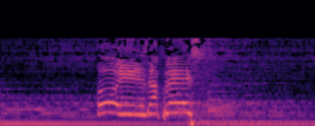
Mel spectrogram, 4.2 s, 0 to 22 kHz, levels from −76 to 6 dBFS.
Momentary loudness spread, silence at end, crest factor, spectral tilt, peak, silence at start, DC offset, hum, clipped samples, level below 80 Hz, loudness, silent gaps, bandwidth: 19 LU; 0 s; 18 dB; -3 dB/octave; -6 dBFS; 0 s; under 0.1%; none; under 0.1%; -36 dBFS; -20 LUFS; none; 7.6 kHz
